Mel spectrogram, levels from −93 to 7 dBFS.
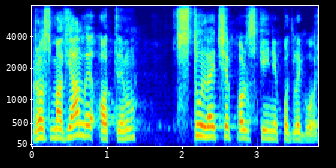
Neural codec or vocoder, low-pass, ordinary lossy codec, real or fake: codec, 16 kHz, 4 kbps, X-Codec, HuBERT features, trained on LibriSpeech; none; none; fake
